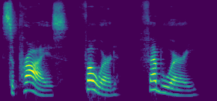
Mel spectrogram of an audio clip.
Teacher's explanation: when speaking fast, we often don't pronounce the R.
